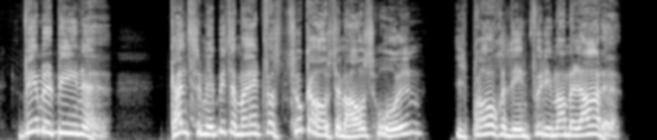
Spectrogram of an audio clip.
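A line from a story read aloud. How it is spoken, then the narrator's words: Calling out. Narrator (German): Lissy ruft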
